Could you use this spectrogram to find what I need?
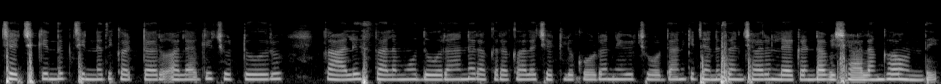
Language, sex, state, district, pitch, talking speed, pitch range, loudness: Telugu, female, Andhra Pradesh, Krishna, 230 Hz, 120 wpm, 225-235 Hz, -22 LUFS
